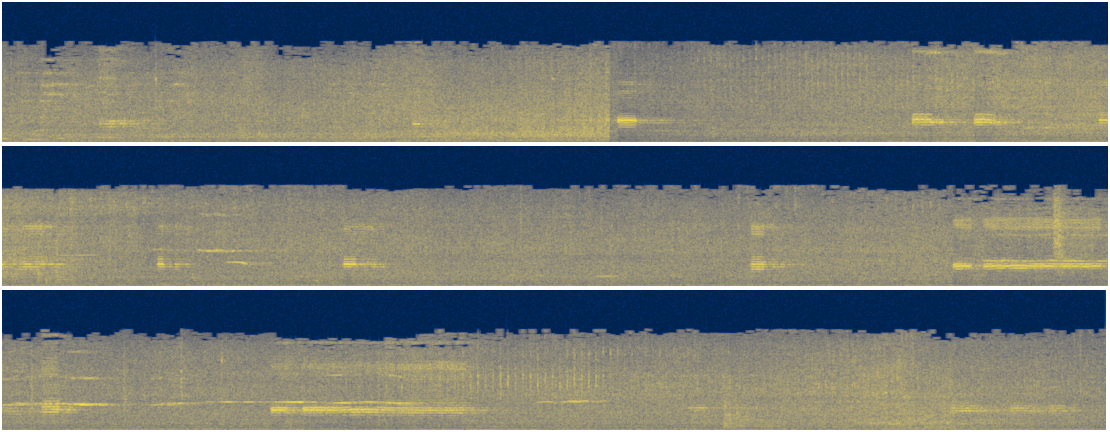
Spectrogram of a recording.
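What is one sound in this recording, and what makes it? A motorcycle engine putters as it rides closer.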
